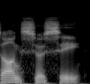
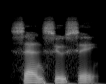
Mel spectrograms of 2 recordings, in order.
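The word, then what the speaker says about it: Sans Souci: card on the desk the name of the house is pronounced s sui I said not as spelled Sans sui the inspector handed me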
